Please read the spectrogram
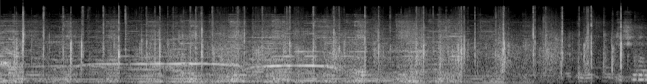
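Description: Upbeat pop backing track with a few long held sung notes, under audience cheering and scattered applause. The music stops shortly before the end.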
